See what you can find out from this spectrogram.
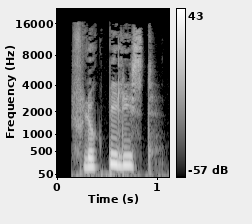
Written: flugtbilist

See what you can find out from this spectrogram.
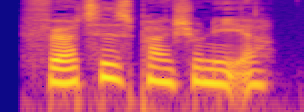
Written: pensionskunde

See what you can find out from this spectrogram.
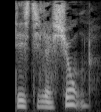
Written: destillation

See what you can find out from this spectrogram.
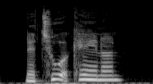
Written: naturkanon

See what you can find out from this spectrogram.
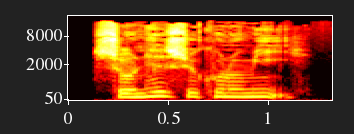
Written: sundhedsøkonomi

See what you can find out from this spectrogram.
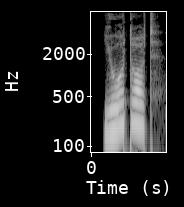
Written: jorddrot

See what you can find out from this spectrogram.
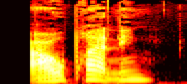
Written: afbrænding

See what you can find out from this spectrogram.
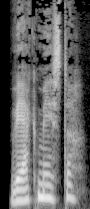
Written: værkmester

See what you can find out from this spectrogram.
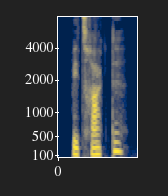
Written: betragte

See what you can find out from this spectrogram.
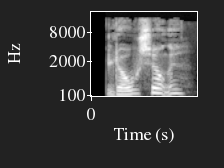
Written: lovsynge

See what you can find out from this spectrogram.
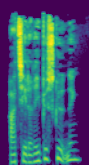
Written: artilleribeskydning

